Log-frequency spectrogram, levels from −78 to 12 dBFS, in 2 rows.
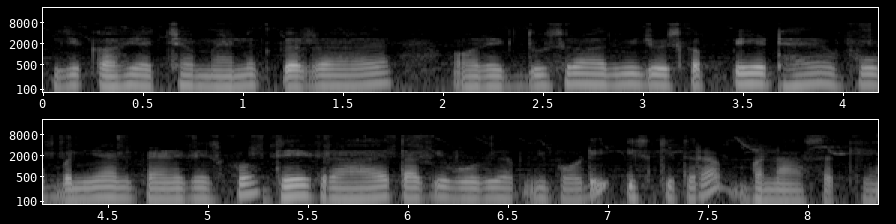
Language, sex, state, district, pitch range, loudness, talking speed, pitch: Hindi, male, Maharashtra, Solapur, 115-130 Hz, -33 LUFS, 220 wpm, 125 Hz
